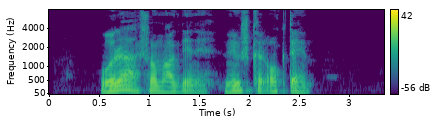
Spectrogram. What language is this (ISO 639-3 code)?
chm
